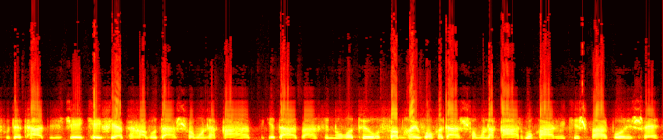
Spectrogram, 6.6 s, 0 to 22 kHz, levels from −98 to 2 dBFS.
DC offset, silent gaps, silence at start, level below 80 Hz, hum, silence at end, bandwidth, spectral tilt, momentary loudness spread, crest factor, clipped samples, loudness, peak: under 0.1%; none; 0 s; -56 dBFS; none; 0.05 s; 15 kHz; -2 dB/octave; 5 LU; 14 dB; 0.1%; -12 LUFS; 0 dBFS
